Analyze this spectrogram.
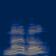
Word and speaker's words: Mobile: But the drill that's taking place next month in Mobile, Alabama, or how our American friends would pronounce it, Mobile, is for a major event that actually happened more than 70 years ago.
